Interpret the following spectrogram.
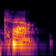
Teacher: this reduced can't is more of a glottal T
